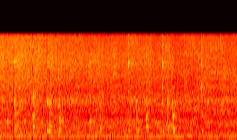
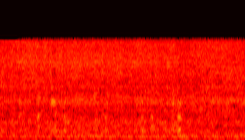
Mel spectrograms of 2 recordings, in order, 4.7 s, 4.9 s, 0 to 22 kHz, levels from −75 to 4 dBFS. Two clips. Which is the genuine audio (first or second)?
first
